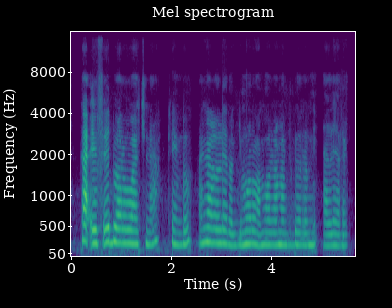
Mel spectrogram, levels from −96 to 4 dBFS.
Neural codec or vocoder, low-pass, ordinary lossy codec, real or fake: codec, 44.1 kHz, 2.6 kbps, SNAC; 14.4 kHz; none; fake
